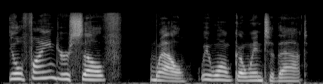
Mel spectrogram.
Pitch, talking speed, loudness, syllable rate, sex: 205 Hz, 150 wpm, -19 LUFS, 4.3 syllables/s, female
